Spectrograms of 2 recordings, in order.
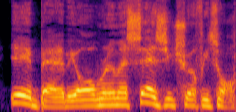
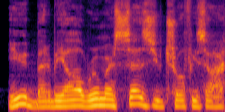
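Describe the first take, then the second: First: It is read in a raunchy British accent. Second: It is read in the speaker's plain voice.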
